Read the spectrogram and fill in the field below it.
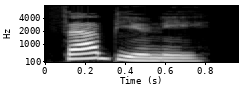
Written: fabunni

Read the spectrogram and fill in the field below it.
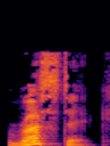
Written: rustic

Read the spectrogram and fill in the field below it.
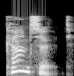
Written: concert

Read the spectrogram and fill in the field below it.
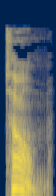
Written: tome

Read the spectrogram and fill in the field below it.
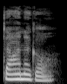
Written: donegal

